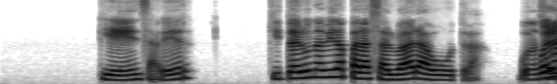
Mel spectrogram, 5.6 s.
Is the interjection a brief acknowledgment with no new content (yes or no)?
no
